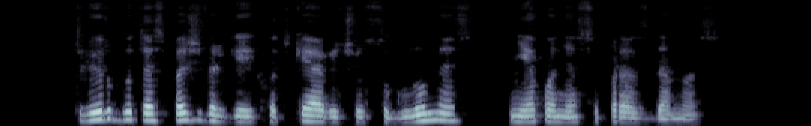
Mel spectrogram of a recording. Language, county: Lithuanian, Kaunas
